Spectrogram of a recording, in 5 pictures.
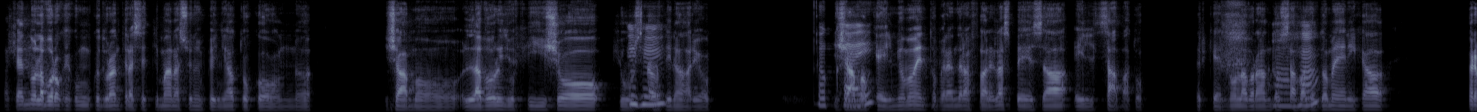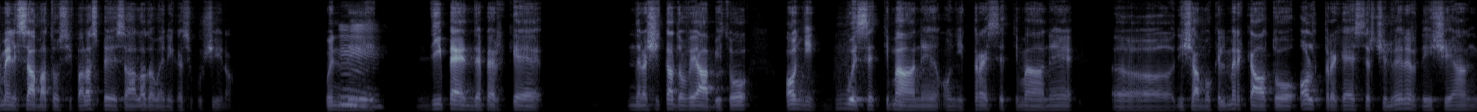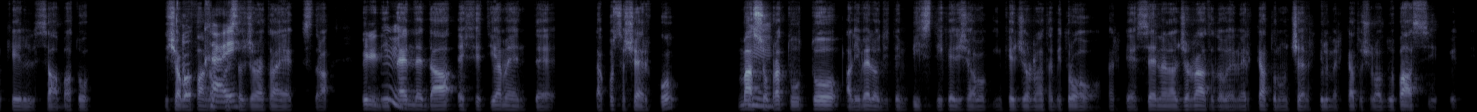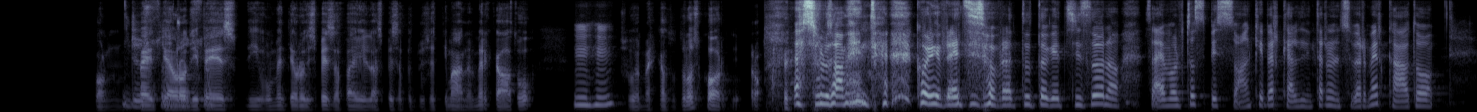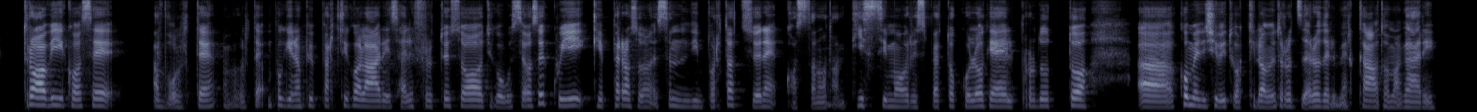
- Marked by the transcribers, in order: tapping; other background noise; "Quindi" said as "quini"; laughing while speaking: "Assolutamente"; chuckle; other noise
- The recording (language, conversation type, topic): Italian, podcast, Che importanza dai alla stagionalità nelle ricette che prepari?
